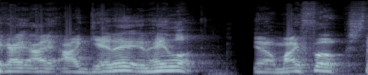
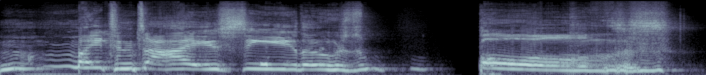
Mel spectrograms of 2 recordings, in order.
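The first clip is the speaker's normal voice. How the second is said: very high, very slow, exaggerated overdone politeness; 10 semitones higher, 5 dB louder than usual. Playing a character kneeling with mock formality: exaggerated mocking courtesy. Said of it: "He's like".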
